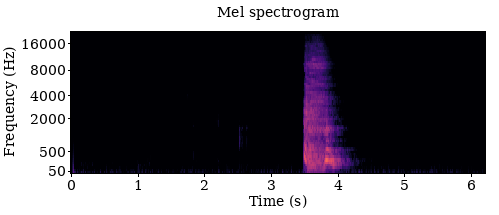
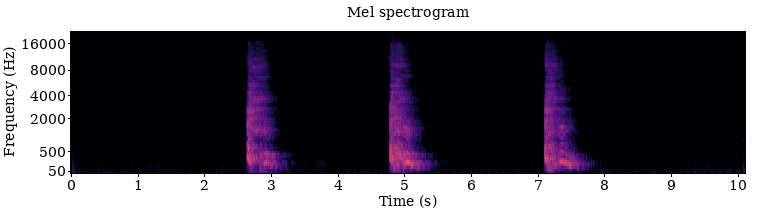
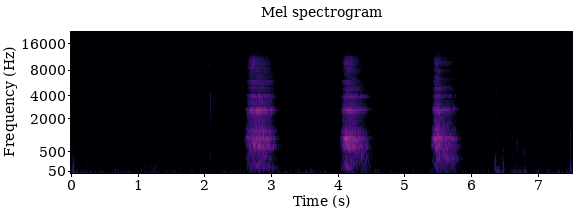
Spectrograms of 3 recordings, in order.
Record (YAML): cough_length: 6.2 s
cough_amplitude: 2115
cough_signal_mean_std_ratio: 0.22
three_cough_length: 10.1 s
three_cough_amplitude: 1926
three_cough_signal_mean_std_ratio: 0.28
exhalation_length: 7.5 s
exhalation_amplitude: 373
exhalation_signal_mean_std_ratio: 0.33
survey_phase: beta (2021-08-13 to 2022-03-07)
age: 65+
gender: Female
wearing_mask: 'No'
symptom_none: true
smoker_status: Never smoked
respiratory_condition_asthma: false
respiratory_condition_other: false
recruitment_source: REACT
submission_delay: 2 days
covid_test_result: Negative
covid_test_method: RT-qPCR
influenza_a_test_result: Negative
influenza_b_test_result: Negative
